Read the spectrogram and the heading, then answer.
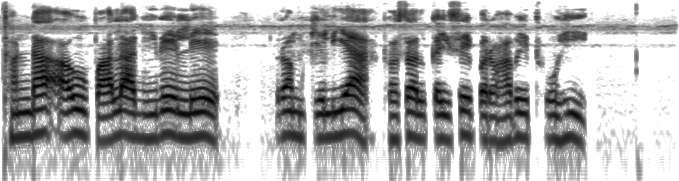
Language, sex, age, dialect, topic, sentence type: Chhattisgarhi, male, 25-30, Northern/Bhandar, agriculture, question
